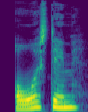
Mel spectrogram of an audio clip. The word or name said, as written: overstemme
